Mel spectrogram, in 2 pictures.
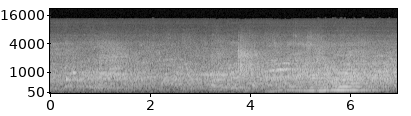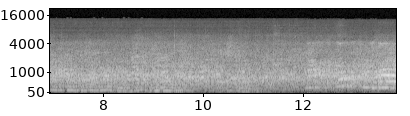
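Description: A young man speaks into a microphone over loudspeakers.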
